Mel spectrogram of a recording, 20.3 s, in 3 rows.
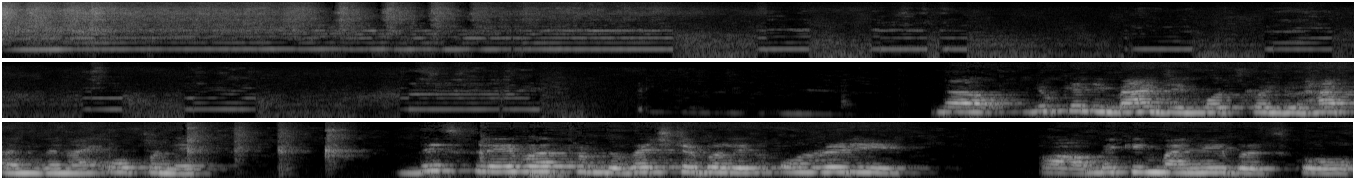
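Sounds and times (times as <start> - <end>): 
electric coffee grinder grinding whole spices: 0.0 - 3.4
speech: 11.5 - 14.6, 15.6 - 18.1, 18.7 - 20.2.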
